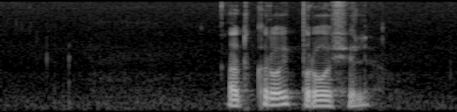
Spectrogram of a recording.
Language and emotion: Russian, sad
